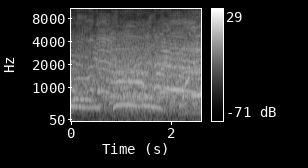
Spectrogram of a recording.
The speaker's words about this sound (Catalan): Senyores i senyors, els demano un aplaudiment per al vençut, a lluitada amb valor fins a la fi.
